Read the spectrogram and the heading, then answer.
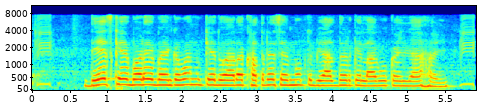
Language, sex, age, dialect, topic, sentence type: Magahi, male, 36-40, Western, banking, statement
